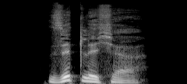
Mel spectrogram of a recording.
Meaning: 1. comparative degree of sittlich 2. inflection of sittlich: strong/mixed nominative masculine singular 3. inflection of sittlich: strong genitive/dative feminine singular
- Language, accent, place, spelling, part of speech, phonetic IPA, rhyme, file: German, Germany, Berlin, sittlicher, adjective, [ˈzɪtlɪçɐ], -ɪtlɪçɐ, De-sittlicher.ogg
